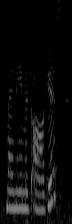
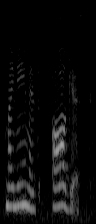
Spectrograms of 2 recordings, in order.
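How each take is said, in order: First: It is mumbled quietly. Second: It is said louder and clearer.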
